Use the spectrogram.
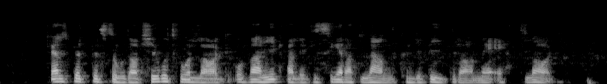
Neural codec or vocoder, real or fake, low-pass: none; real; 7.2 kHz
